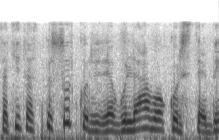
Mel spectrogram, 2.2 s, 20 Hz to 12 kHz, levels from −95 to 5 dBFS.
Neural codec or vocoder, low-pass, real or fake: none; 7.2 kHz; real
